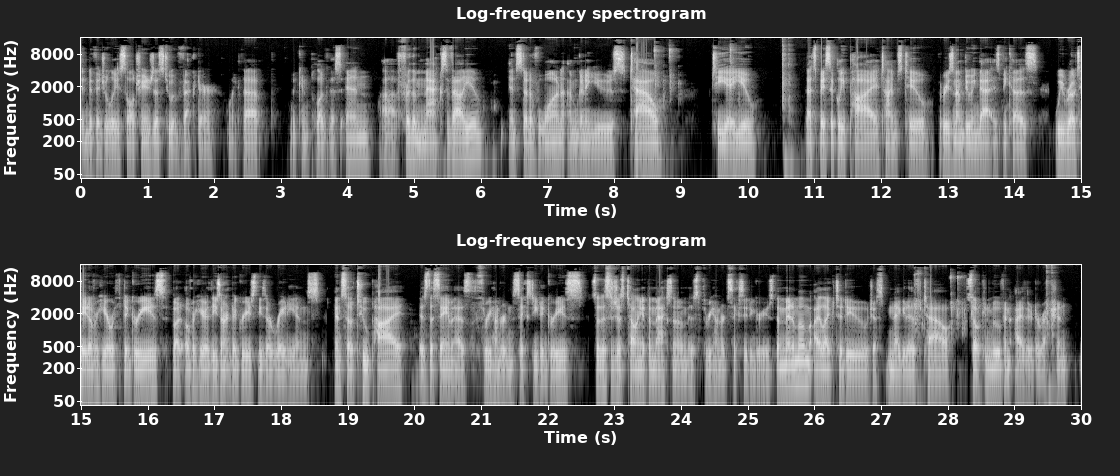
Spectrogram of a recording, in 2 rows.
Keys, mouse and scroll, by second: 0.3-1.7 drag, 2.1 click, 3.1-4.3 drag, 4.4 middle click, 5.2-5.7 scroll up 2, 5.5 middle click, 6.1 middle click, 6.8-11.2 drag, 12.7 middle click, 13.0-13.4 drag, 13.6 middle click, 14.5 middle click, 15.8 middle click, 20.0 middle click, 25.7-29.9 drag, 29.9 middle click, 29.9 scroll down 1.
